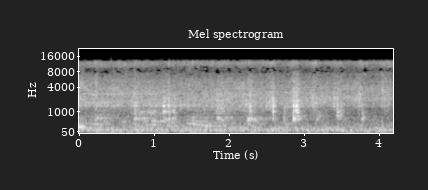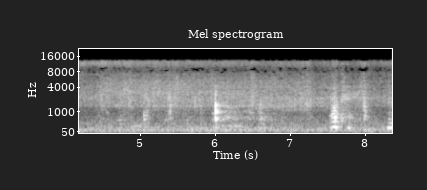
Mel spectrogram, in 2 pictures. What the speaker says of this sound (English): Now we're just going to mix it up a little bit with the spatula.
